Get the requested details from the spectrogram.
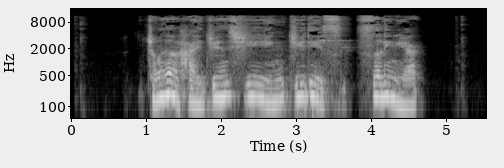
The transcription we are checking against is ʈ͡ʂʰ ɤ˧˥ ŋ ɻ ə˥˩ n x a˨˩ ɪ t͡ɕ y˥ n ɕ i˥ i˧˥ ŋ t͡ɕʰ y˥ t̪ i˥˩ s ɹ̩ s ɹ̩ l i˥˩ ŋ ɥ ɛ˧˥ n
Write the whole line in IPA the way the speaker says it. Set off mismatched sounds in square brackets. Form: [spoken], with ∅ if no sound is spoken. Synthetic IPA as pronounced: ʈ͡ʂʰ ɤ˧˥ ŋ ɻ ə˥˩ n x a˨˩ ɪ t͡ɕ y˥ n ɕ i˥ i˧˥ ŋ [t͡ɕ] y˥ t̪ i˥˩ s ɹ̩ s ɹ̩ l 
